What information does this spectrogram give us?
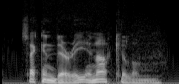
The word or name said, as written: secondary inoculum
